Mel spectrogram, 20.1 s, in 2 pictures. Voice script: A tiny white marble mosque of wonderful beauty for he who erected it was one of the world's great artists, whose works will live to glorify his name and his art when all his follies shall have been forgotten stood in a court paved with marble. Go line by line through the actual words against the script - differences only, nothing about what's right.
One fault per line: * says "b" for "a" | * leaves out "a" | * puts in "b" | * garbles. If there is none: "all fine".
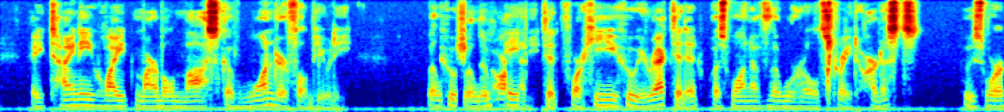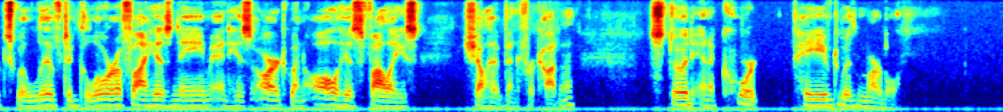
* garbles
